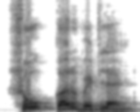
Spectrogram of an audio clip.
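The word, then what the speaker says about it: Tso Kar: देखिए T silent रहता है।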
